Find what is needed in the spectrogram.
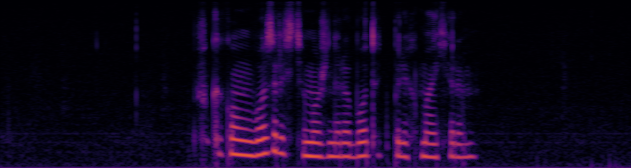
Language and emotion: Russian, neutral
